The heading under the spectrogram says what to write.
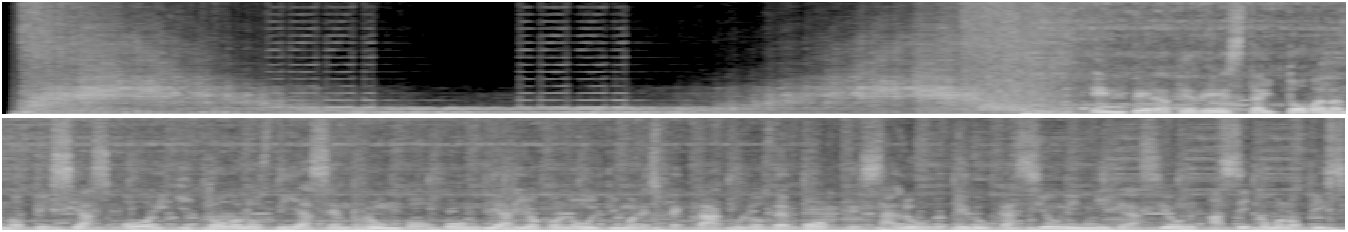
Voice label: spanish males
